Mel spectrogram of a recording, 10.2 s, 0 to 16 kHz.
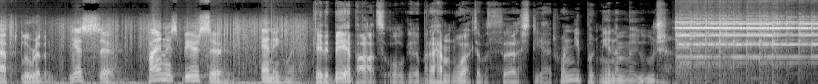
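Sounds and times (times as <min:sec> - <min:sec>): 
speech: 0:00.0 - 0:08.6
rapid high-pitched metallic bell ringing: 0:08.4 - 0:10.2.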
